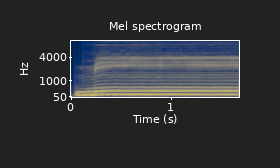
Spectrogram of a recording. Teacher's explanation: দুই ঠোঁটের শুকনা অংশ থেকে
